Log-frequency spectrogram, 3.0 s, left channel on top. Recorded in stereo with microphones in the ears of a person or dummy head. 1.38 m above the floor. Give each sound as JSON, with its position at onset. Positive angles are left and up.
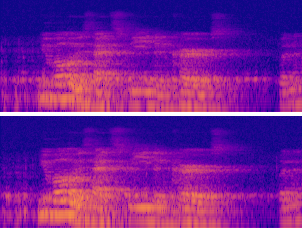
{"t": 0.4, "sound": "a man speaking", "side_deg": -30, "distance_m": 0.5}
